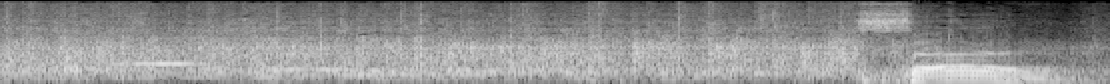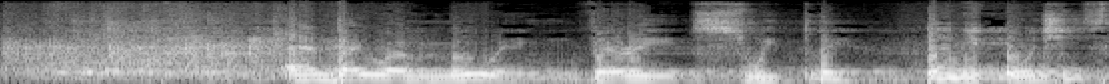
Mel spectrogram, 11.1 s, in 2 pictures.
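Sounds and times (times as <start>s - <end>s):
audience applause: 0.0s - 7.6s
speech: 4.3s - 5.6s, 7.0s - 11.0s.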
